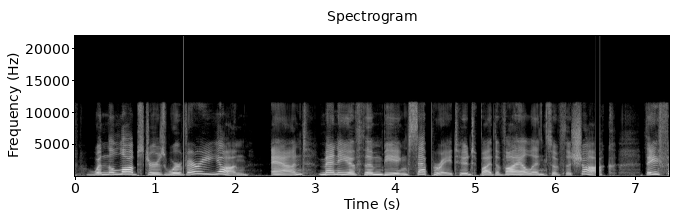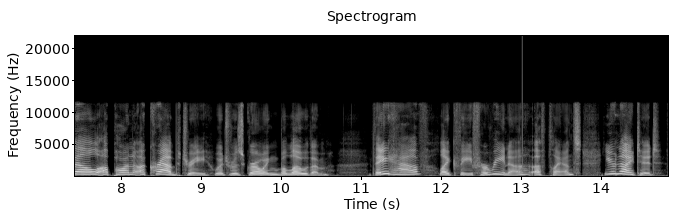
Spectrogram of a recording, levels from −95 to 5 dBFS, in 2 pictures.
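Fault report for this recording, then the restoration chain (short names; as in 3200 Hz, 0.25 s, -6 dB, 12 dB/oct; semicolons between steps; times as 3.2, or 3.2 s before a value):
1.35 pop -10 dBFS
6.5–6.55 gap 54 ms
13.01 pop -16 dBFS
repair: de-click; interpolate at 6.5, 54 ms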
